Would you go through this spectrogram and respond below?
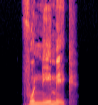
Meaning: phonemics
- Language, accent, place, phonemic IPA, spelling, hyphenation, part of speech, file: German, Germany, Berlin, /foˈneːmɪk/, Phonemik, Pho‧ne‧mik, noun, De-Phonemik.ogg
